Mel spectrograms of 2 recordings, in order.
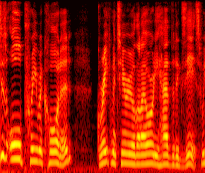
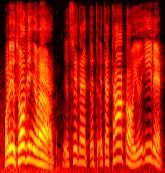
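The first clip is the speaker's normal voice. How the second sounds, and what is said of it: Poor put-on Greek accent. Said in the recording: “That was a terrible Greek accent”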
